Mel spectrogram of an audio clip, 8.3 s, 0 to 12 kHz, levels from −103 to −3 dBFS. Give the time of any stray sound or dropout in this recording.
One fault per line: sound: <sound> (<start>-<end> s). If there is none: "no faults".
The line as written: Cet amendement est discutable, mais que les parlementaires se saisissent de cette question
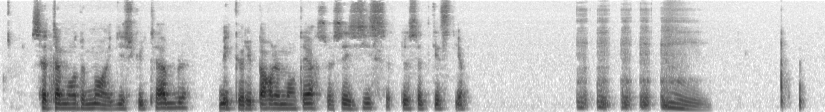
sound: throat clearing (5.8-7.1 s)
